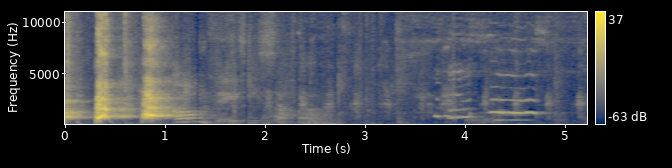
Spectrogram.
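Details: Cavalier King Charles Spaniel on an indoor kitchen camera, cloudy Monday morning: a loud double bark opens, followed by near silence with faint brief whimpers and a thin high whine.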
